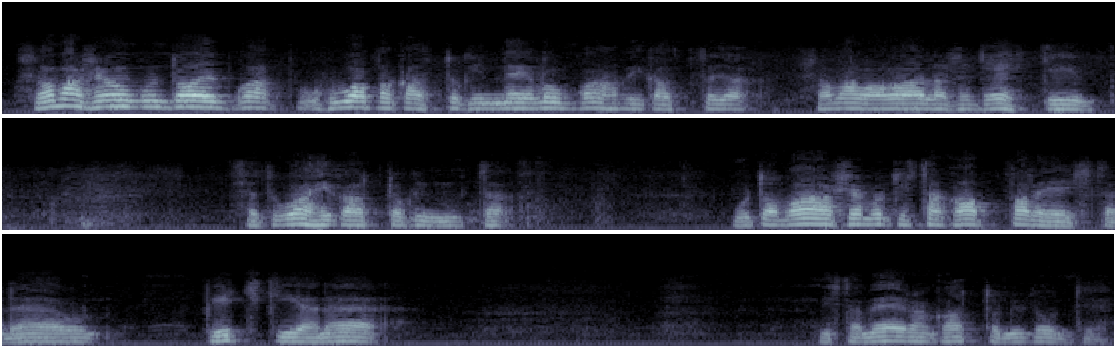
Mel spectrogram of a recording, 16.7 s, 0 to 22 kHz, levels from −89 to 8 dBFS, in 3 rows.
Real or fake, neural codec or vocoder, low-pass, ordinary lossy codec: real; none; 19.8 kHz; AAC, 24 kbps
